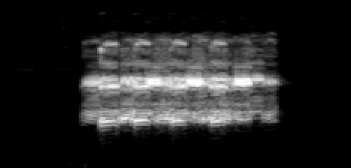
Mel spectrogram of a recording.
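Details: A frog gives a single loud, harsh, buzzy croak lasting just over a second, rich in overtones and steady throughout, set against a near-silent background.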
